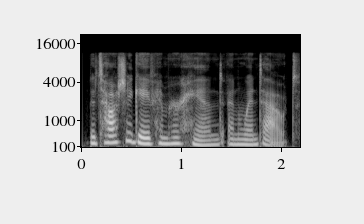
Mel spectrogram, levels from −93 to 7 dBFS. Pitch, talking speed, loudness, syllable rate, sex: 200 Hz, 220 wpm, -18 LUFS, 5.1 syllables/s, female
